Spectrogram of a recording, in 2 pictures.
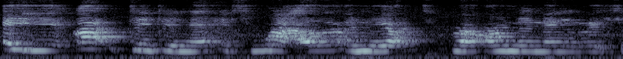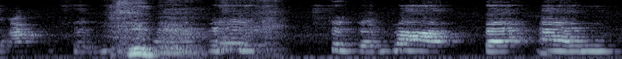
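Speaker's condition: Cerebral palsy

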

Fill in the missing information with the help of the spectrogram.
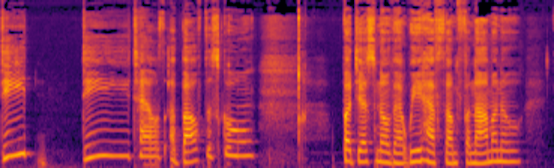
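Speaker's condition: Stuttering; traumatic brain injury survivor; voice a little groggy, recording at 6 am; may take time but eventually gets word out; repeated sounds, prolonged sounds

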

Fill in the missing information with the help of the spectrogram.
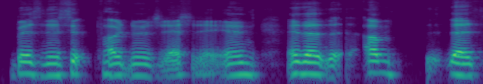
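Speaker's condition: Cerebral palsy; affects speech and motor skills

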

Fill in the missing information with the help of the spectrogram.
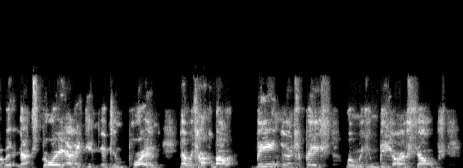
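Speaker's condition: Impaired speech; described to interpreter as speech disability, does not impede speaking

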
